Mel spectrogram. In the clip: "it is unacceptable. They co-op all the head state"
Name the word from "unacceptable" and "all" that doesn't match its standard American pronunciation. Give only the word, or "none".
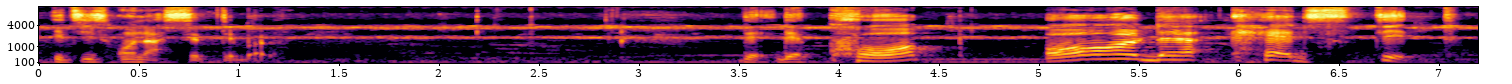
none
